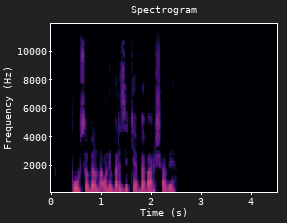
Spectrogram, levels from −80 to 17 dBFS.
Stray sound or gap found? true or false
false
